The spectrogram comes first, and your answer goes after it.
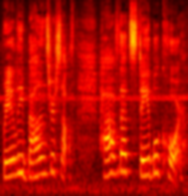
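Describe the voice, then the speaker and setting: Peppy breathy lady leading a workout, high voice, bit of noise in the background. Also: normal speed. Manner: peppy, encouraging coaching. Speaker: fitness coach. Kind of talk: workout instruction.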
